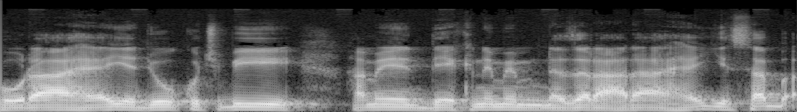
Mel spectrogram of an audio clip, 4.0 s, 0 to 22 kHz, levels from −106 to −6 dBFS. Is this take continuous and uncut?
yes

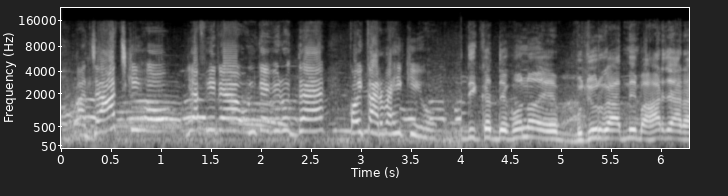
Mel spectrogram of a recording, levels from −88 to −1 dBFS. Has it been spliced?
yes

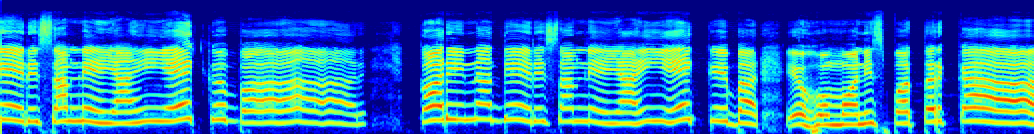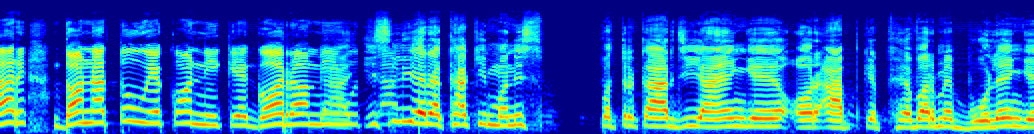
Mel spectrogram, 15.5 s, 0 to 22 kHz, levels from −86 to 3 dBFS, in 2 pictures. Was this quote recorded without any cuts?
no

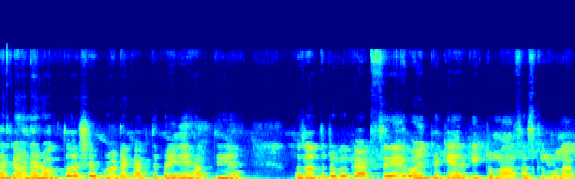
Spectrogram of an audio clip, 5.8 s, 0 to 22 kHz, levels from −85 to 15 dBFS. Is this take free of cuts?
yes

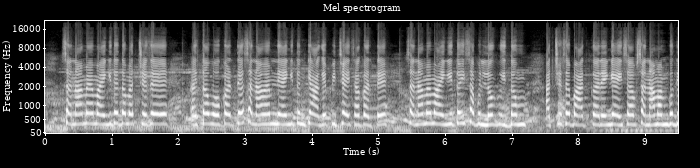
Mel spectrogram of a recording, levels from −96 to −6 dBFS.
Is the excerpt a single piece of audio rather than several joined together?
yes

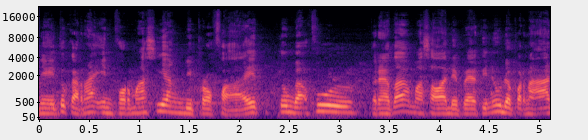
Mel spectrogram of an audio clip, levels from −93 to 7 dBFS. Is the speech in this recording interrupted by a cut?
yes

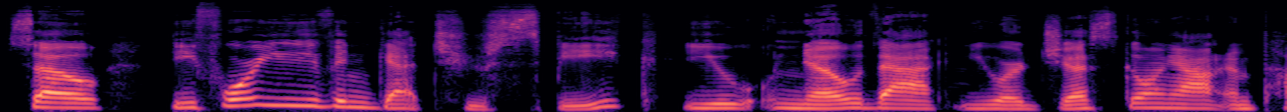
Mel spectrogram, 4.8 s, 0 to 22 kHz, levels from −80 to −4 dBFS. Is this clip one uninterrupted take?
no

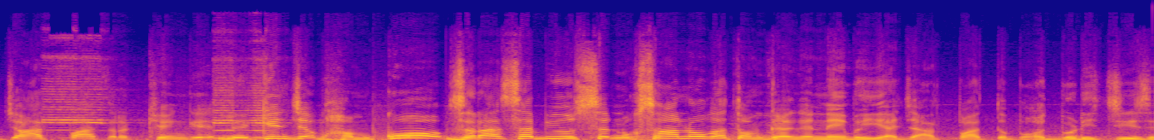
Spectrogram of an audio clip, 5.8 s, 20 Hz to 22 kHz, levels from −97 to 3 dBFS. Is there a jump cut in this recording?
yes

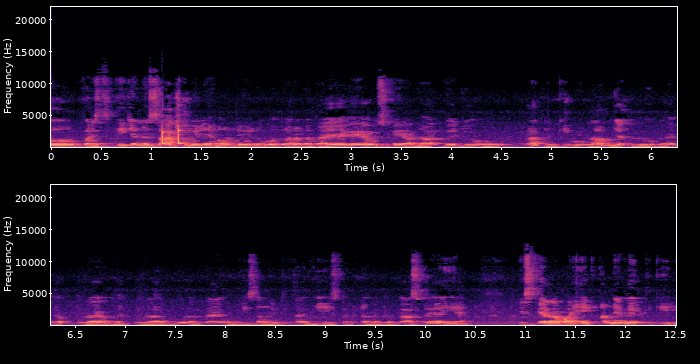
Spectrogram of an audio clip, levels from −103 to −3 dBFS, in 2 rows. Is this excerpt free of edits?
yes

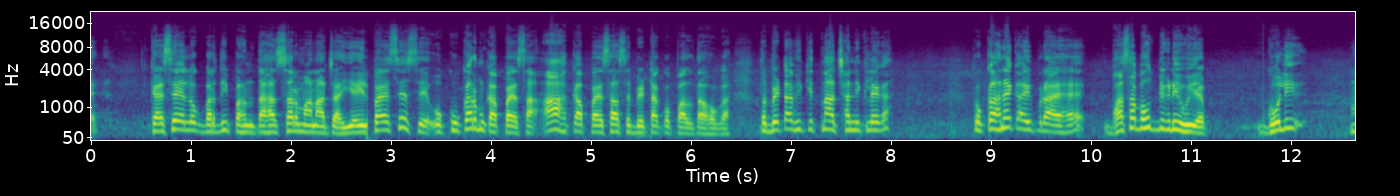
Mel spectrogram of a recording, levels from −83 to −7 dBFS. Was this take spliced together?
yes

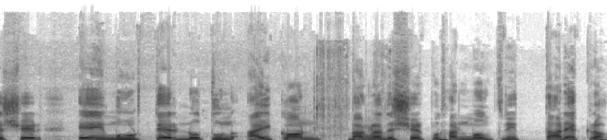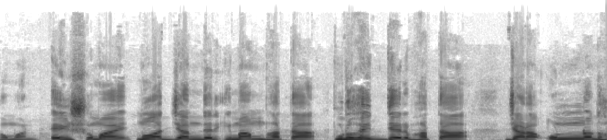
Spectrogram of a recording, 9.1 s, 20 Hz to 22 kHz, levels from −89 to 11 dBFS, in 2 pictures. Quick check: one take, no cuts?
no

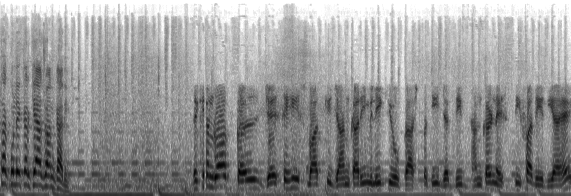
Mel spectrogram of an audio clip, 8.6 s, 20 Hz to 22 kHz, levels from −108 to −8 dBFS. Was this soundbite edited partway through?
yes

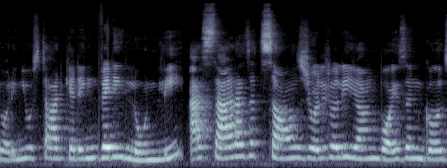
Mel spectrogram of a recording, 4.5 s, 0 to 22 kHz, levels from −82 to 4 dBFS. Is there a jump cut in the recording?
yes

